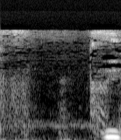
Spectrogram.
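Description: A puppy gives a short, high whine.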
